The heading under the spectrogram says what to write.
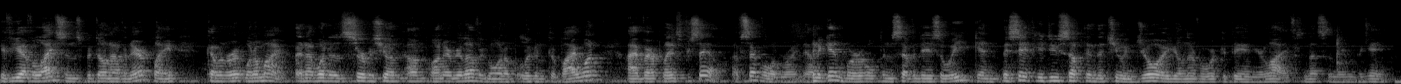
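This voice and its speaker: A man talks very fast with hardly any pauses, his pitch fairly high and his intonation fairly even. Noticeable background noise and audible room echo surround him. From California, San Jose area. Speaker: airport business owner. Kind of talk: casual interview.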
